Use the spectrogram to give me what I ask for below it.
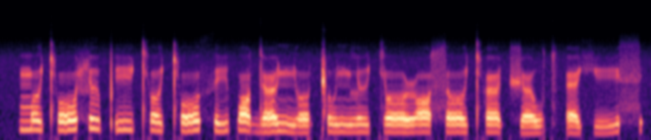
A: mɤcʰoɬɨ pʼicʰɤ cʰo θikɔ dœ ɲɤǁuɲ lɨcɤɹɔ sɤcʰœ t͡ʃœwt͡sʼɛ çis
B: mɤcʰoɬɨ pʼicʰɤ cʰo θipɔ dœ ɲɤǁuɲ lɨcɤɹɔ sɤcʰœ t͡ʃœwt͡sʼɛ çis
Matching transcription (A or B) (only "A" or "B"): B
